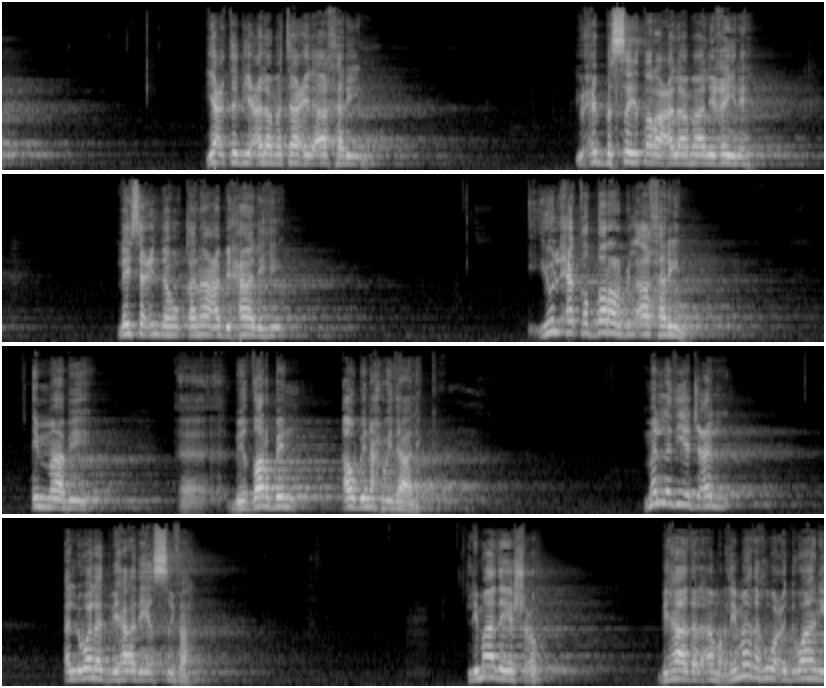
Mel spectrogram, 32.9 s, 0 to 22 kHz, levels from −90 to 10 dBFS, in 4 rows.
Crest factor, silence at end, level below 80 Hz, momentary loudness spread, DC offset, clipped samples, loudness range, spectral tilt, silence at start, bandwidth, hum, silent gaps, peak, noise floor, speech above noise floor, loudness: 22 dB; 0 s; -68 dBFS; 20 LU; under 0.1%; under 0.1%; 10 LU; -2 dB/octave; 0 s; 19 kHz; none; none; 0 dBFS; -71 dBFS; 52 dB; -18 LUFS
